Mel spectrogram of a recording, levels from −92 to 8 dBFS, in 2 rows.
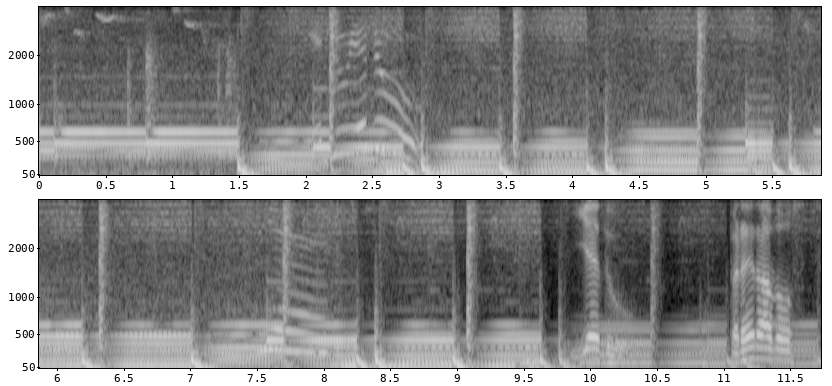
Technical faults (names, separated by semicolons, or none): none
